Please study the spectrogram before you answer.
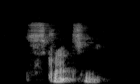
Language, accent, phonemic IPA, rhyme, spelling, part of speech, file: English, Southern England, /ˈskɹæt͡ʃi/, -ætʃi, scratchy, adjective, LL-Q1860 (eng)-scratchy.wav
- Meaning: 1. Characterized by scratches 2. Irritating; itchy 3. Noisy, lossy; marred by white noise or static as a result of poor or low signal, interference or unfavourable atmospheric conditions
